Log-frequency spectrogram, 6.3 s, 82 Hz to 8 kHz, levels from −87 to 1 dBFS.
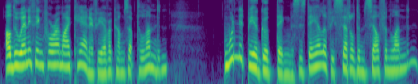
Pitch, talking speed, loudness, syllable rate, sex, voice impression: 195 Hz, 270 wpm, -20 LUFS, 6.9 syllables/s, female, very feminine, very adult-like, thin, slightly tensed, slightly weak, slightly bright, soft, clear, slightly fluent, cool, very intellectual, refreshing, sincere, calm, very friendly, reassuring, unique, very elegant, slightly wild, very sweet, lively, very kind, modest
